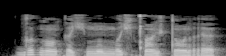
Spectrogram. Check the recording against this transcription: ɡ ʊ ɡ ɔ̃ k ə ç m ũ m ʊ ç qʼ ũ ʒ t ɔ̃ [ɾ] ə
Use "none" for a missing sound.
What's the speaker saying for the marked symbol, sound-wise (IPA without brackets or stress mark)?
r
